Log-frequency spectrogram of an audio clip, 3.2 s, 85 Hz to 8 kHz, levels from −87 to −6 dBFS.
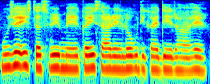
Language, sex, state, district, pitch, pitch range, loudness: Hindi, female, Arunachal Pradesh, Papum Pare, 195 Hz, 185-205 Hz, -16 LUFS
